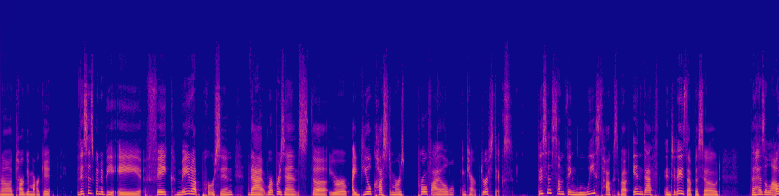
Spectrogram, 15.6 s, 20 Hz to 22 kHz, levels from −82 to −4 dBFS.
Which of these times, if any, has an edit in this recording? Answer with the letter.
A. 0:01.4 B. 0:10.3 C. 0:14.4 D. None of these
D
